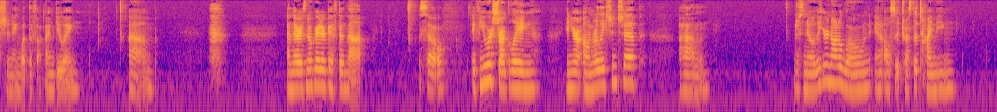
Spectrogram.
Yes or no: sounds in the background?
yes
